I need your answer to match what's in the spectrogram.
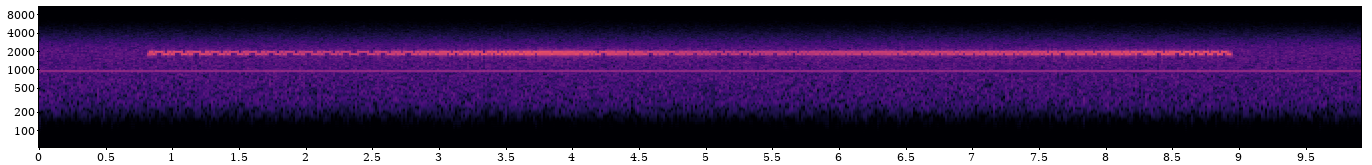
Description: NAVTEX (SITOR-B), 100 baud, 170 Hz shift, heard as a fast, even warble, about 1900 Hz centre, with radio static, fading and a steady whistle near 960 Hz. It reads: ZCZC NE41 NAV WARNING 175. BUOY IN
